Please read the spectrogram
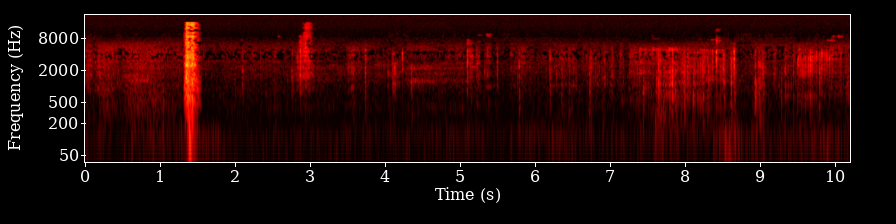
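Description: One sharp knock about a second and a half in, then small clicks and crinkling of a plastic zip-lock food pouch, and near the end hot water poured from a metal camping pot into the pouch.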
